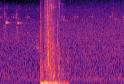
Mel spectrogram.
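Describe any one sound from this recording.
A rifle shot booms and echoes across open country.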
